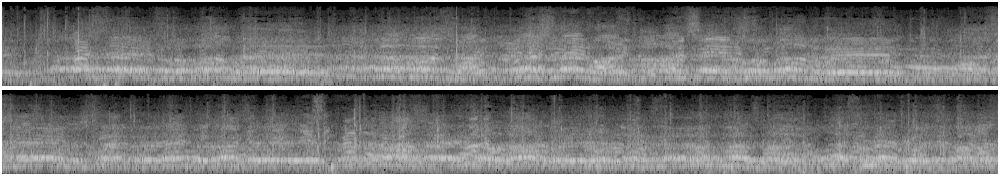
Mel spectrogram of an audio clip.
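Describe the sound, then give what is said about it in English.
A large crowd of football fans protesting against the Glazers chants in unison, a loud, sustained roar of many voices with rhythmic, repeated shouts and no break in the noise. “Protest. It's all behind one cause, which is getting away the Glazers.”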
